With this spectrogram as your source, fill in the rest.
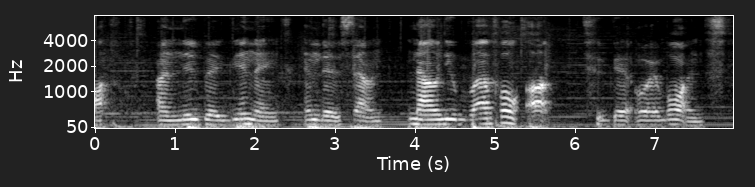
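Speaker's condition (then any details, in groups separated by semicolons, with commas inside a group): Cerebral palsy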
